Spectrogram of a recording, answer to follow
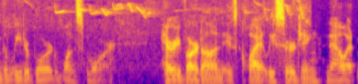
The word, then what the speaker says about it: Vardon: Harry Vardon is quietly surging, now at -1 through 13, matching George Duncan, who's off to a steady start.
